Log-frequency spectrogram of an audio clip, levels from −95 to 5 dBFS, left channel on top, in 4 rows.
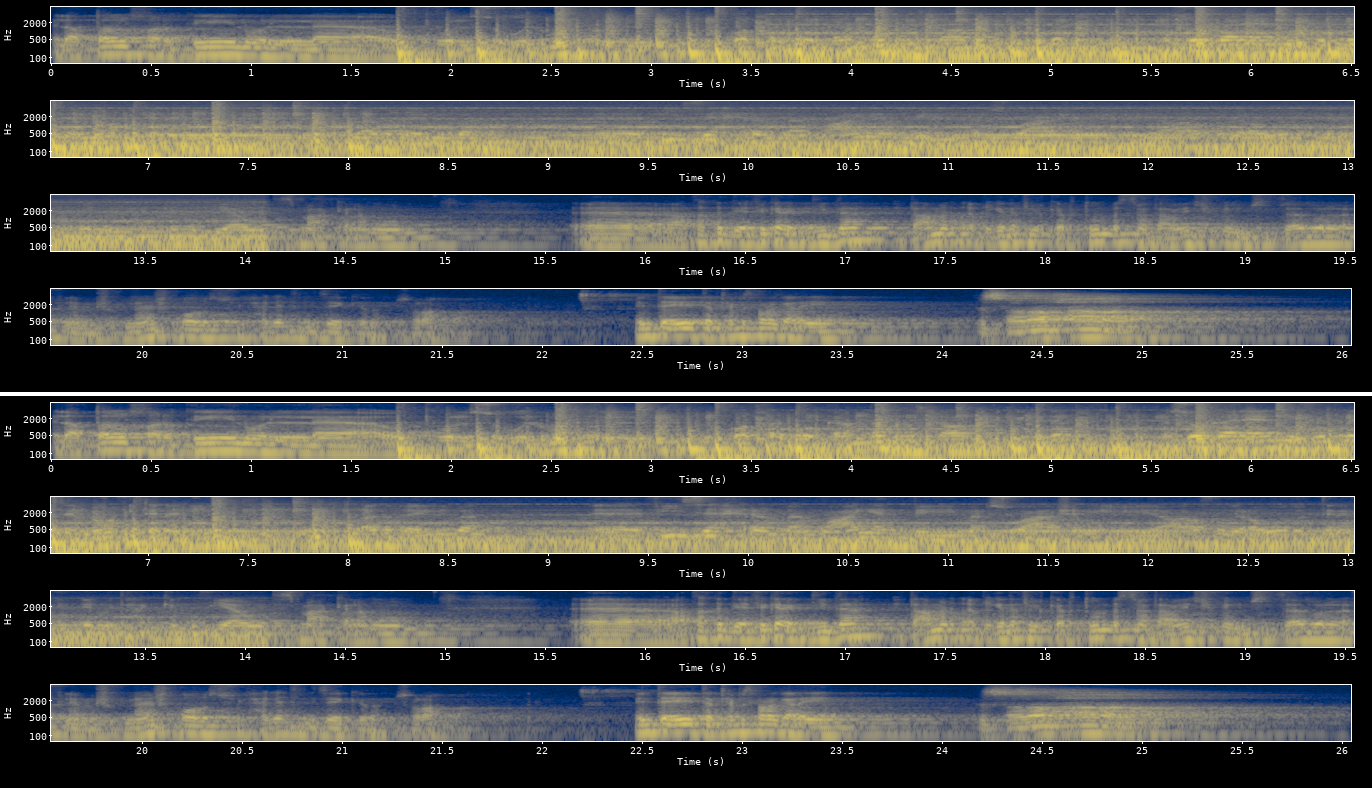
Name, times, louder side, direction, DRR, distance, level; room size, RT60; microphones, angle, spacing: voice 1, 0.0-5.2 5.5-8.8 9.2-14.9 15.6-21.5 22.5-23.5, right 1 dB, 30° right, 8 dB, 1.1 m, -24 dB
sound 1, 1.7-8.1, left 1 dB, 10° left, 0.6 m, -19 dB
sound 2, 3.6-14.1, left 4 dB, 80° left, 0.6 m, -21 dB
voice 2, 24.2-25.0, left 1 dB, 50° left, -2 dB, 2.2 m, -23 dB
25.5 x 11.5 x 9.5 m, 2.7 s
head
